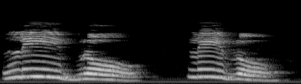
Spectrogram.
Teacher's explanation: palavras paroxítonas porque a sílaba tônica é a penúltima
